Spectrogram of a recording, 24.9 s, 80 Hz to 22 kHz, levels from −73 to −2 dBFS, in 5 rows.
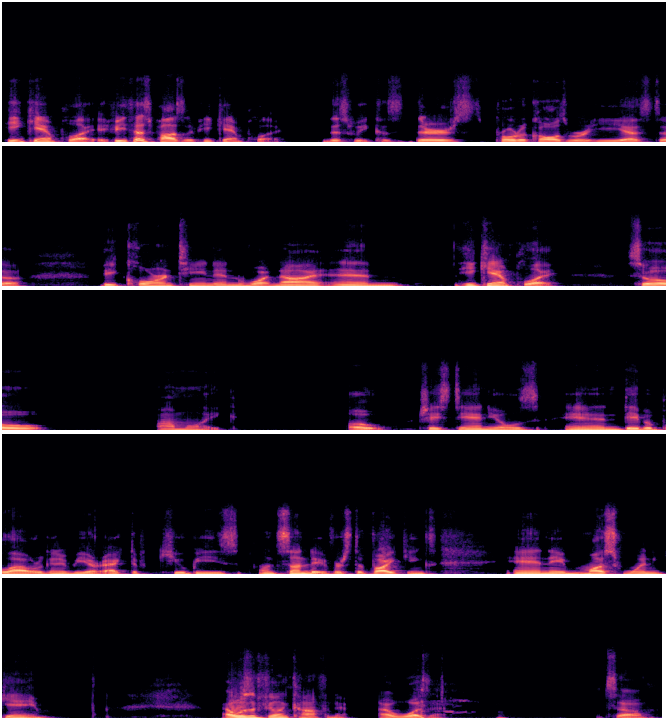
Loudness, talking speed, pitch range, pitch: -18 LUFS, 140 wpm, 90-115 Hz, 100 Hz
